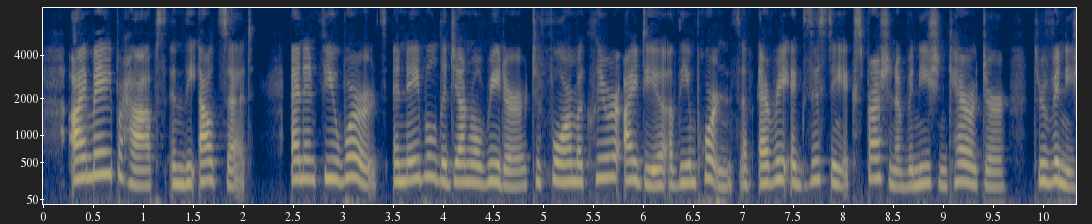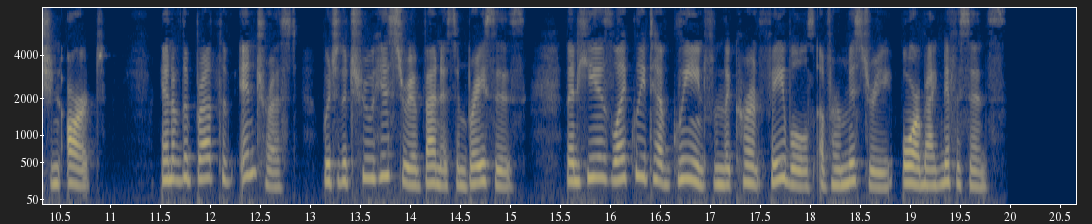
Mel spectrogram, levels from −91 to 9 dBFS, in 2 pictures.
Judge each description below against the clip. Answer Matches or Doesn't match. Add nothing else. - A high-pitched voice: Matches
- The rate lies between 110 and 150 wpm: Doesn't match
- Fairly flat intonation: Doesn't match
